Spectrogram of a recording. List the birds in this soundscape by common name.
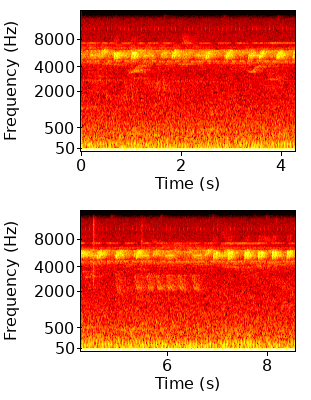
Piratic Flycatcher, White-winged Becard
